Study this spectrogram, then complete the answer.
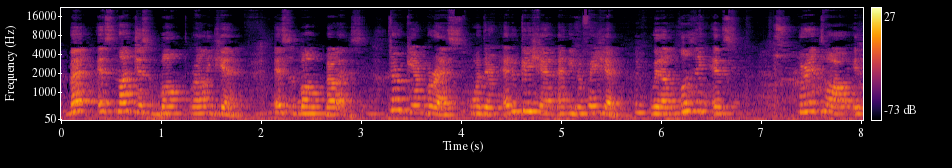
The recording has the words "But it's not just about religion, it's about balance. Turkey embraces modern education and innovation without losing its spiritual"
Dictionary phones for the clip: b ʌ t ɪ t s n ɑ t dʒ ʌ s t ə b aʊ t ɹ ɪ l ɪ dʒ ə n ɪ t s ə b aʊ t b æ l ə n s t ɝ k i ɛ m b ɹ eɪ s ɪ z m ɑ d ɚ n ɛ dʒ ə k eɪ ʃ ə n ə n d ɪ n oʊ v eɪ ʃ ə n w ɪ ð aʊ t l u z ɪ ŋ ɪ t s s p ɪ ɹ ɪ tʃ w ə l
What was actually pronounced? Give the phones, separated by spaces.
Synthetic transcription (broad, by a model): b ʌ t ɪ t s n ɑ t dʒ ʌ s t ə b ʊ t ɹ ɪ l ɪ dʒ ə n ɪ t s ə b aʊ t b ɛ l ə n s t ɝ k i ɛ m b eɪ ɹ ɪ s m ɑ d ɚ n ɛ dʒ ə k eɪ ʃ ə n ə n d ɪ n oʊ v eɪ ʃ ə n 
